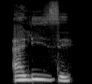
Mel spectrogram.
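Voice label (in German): "Alizee", französische Mädchennamen, Aussprache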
